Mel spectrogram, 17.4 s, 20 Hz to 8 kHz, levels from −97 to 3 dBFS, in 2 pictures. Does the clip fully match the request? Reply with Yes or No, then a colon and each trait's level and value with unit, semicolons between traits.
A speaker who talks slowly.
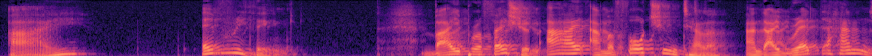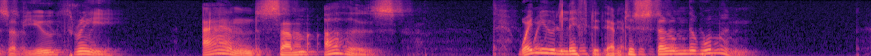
Yes: slow, 95 wpm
